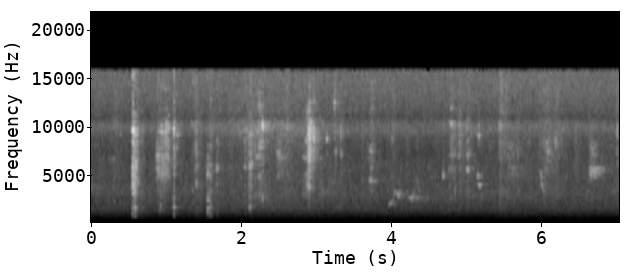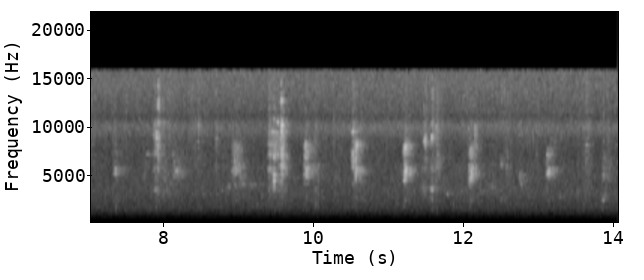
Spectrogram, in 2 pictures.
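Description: Sooty babbler calling: an irregular scatter of short, sharp, high chips and ticks, with a brief rising whistle about four seconds in, over a steady hiss.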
